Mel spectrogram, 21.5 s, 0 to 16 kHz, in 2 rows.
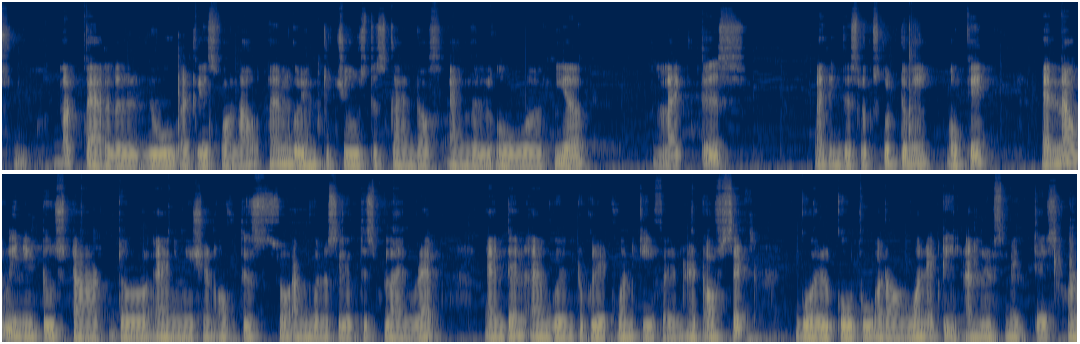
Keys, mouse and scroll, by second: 1.4-1.8 scroll up 1, 1.9 alt+click, 3.1 alt+middle click, 4.3 alt+scroll up 1, 4.9 alt+right click, 5.7-10.5 alt+middle drag, 10.5 click, 17.6 click.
